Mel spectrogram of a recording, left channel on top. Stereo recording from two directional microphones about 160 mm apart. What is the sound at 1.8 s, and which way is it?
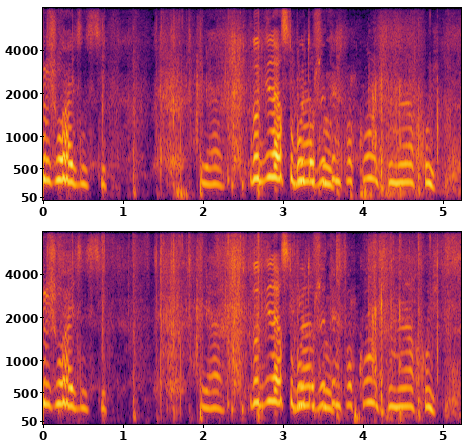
Speech, 70° right (ahead or behind).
